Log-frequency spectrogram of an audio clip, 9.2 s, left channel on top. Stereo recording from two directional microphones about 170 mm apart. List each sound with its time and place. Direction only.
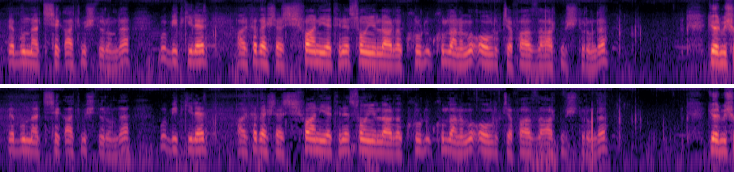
0.1 s speech: 35° left (ahead or behind)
